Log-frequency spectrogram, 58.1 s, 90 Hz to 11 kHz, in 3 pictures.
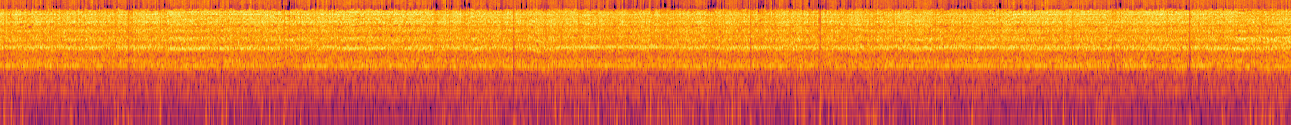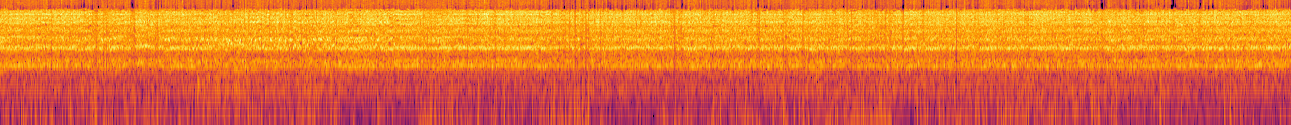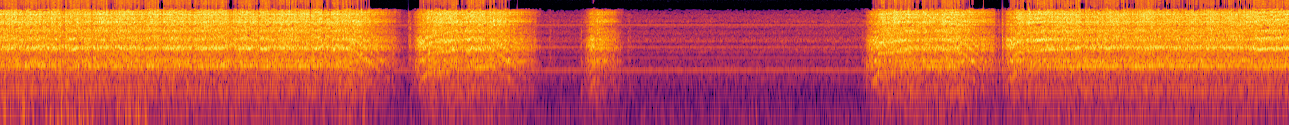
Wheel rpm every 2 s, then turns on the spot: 230, 230, 230, 230, 230, 230, 230, 230, 230, 220, 230, 220, 220, 230, 230, 230, 230, 230, 230, 230, 230, 230, 120, 40, 0, 10, 140, 200, 230.
none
